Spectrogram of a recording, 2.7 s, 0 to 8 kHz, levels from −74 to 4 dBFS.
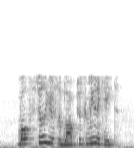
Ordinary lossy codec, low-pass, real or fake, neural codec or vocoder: AAC, 16 kbps; 7.2 kHz; real; none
